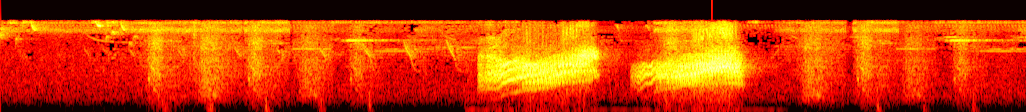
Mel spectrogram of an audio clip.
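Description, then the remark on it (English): Display sounds of a riflebird, a bird of paradise, in the jungle of New Guinea: two loud, harsh rustling bursts, each about a second long, in quick succession against a quiet forest background with scattered faint clicks and calls. “A rifle bird of paradise.”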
